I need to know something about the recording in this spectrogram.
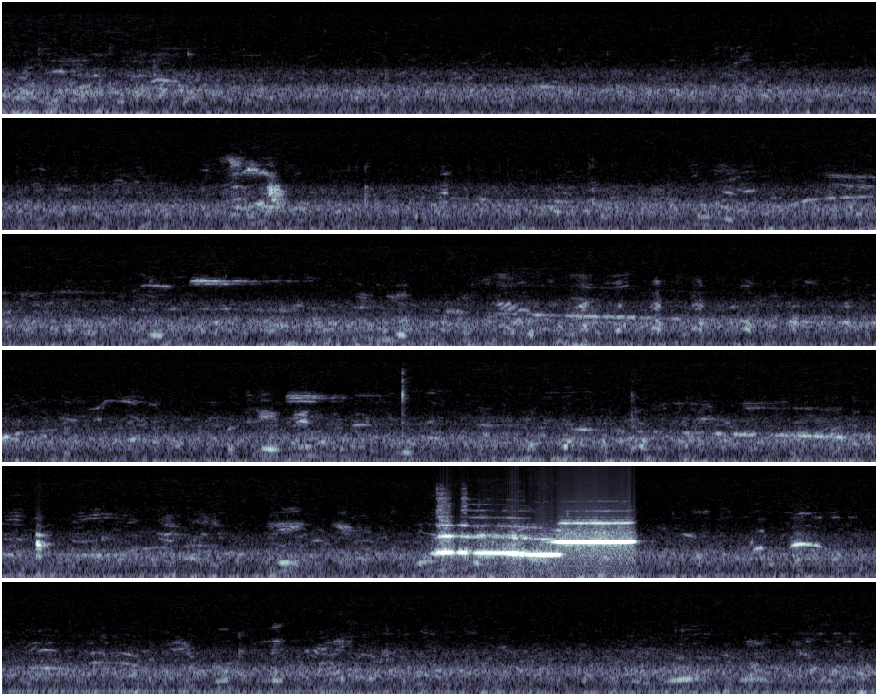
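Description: Distant players and spectators call out faintly across a field.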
